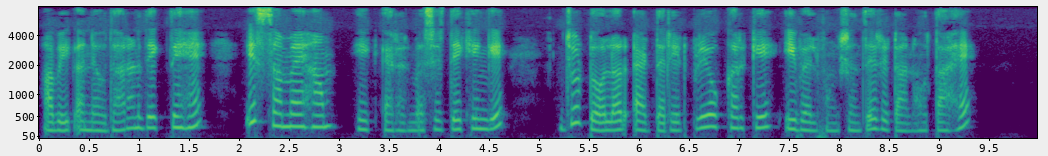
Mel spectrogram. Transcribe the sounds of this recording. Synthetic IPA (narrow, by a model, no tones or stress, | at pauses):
ɐbeːkɐ̰njəʊd̪aːɾəɽ̃d̪eːk̚ʰt̪eɦɛ̃ | ɪsːɐməjɦɐm | eːkeːɾəɾmɛːseːd͡ʒd̪eːkʰẽːŋɡe | d͡ʒoːɖɔːləɾɛːɖ̚d̪əɾeːʈpɾəjoːɡ̚kɐɾkeiːʋeːlfʰɐ̃ŋkʃənseɾɪʈəɾnɦoːt̪aɦɛː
